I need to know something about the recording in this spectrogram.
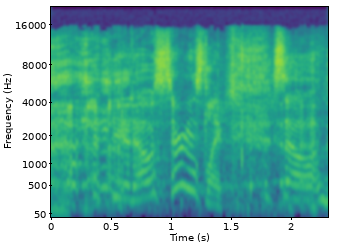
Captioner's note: laughter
